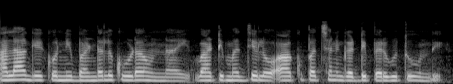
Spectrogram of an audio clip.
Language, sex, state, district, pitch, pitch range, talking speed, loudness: Telugu, female, Telangana, Mahabubabad, 190 Hz, 185-200 Hz, 145 wpm, -17 LUFS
